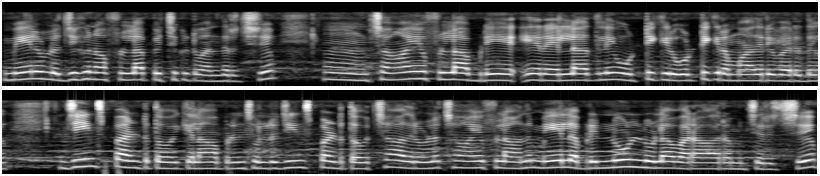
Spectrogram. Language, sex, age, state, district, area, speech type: Tamil, female, 30-45, Tamil Nadu, Pudukkottai, rural, spontaneous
